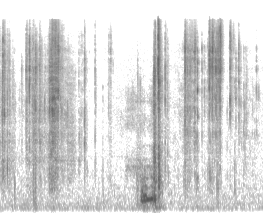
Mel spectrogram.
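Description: Kraft-paper bag and clear plastic brush sleeves crinkling and rustling in the hands as makeup brushes are taken out, in irregular crackly bursts with the loudest about three seconds in.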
